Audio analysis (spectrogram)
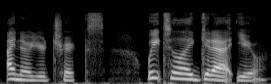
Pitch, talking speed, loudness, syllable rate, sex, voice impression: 215 Hz, 220 wpm, -19 LUFS, 4.6 syllables/s, female, feminine, adult-like, tensed, powerful, bright, clear, slightly raspy, intellectual, friendly, reassuring, elegant, lively, slightly kind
